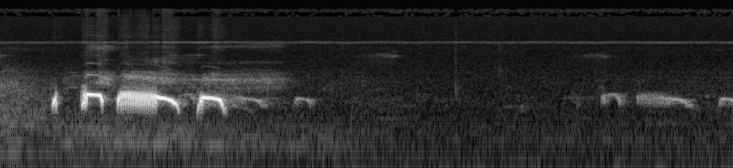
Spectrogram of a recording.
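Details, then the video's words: Vigorous morning thúc bổi calling by a decoy spotted dove: a rapid, loud sequence of curved, falling coos with one long, harsh, buzzy note, then silence before softer coos return. "Chim cu mồi gáy gọi buổi sáng và tiếng cu mồi thúc bổi rất sung"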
